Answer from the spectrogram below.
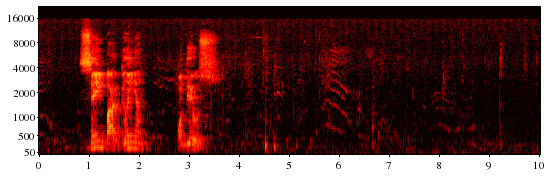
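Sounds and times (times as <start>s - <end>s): faint high cry: 3.6s - 6.8s.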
